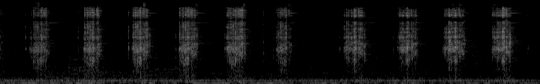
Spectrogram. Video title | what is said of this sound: KFC Style Healthy Crispy Paneer - Healthy Evening Snacks - | first listen to its sound, how crispy it has become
